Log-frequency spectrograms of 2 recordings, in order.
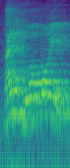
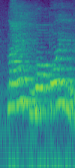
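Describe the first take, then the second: First: Said in the usual way. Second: High, bright quoted doctor; quoting the doctor. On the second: Retold or imitated. Doctor reporting the child's score, quoted high.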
